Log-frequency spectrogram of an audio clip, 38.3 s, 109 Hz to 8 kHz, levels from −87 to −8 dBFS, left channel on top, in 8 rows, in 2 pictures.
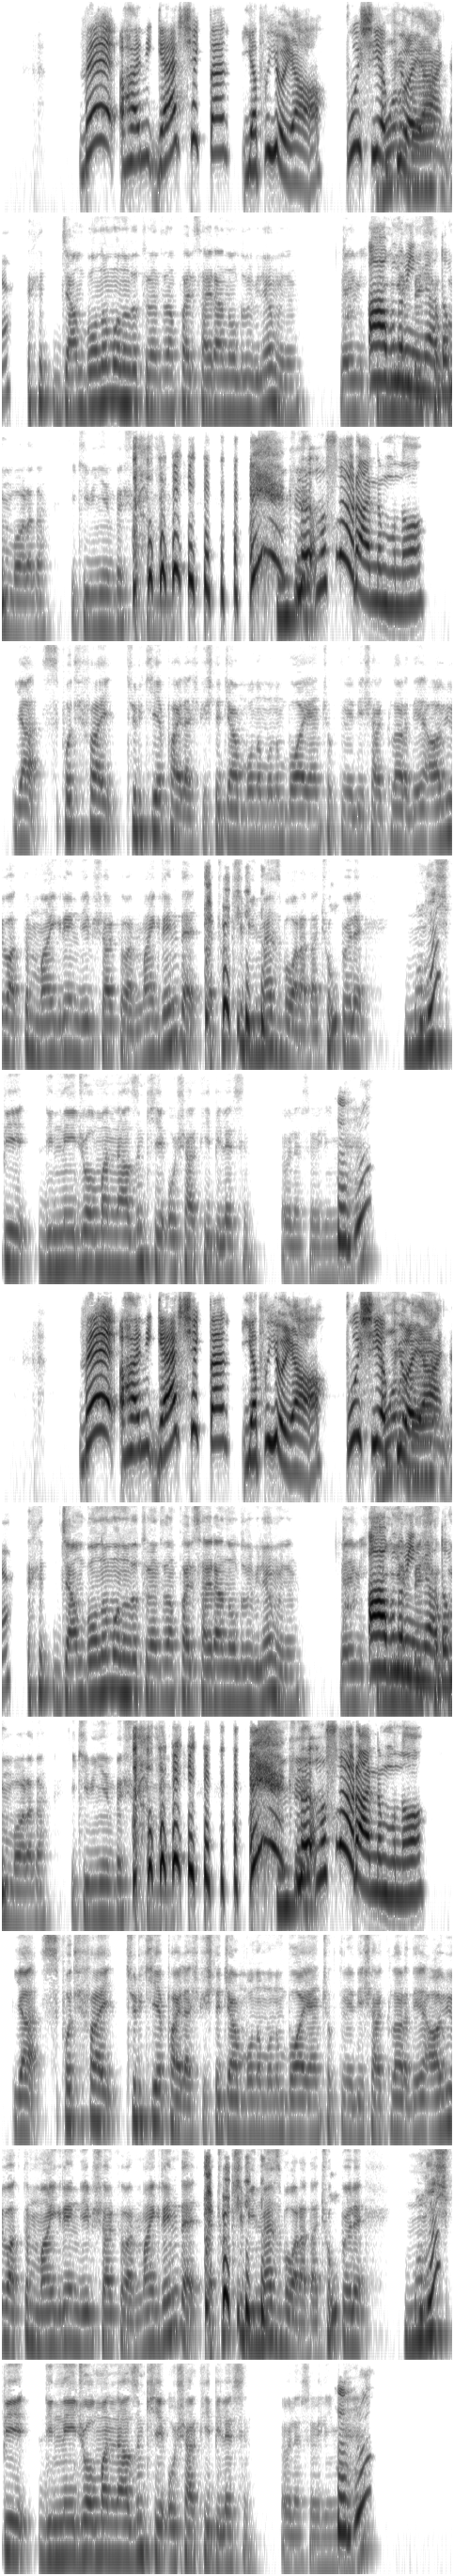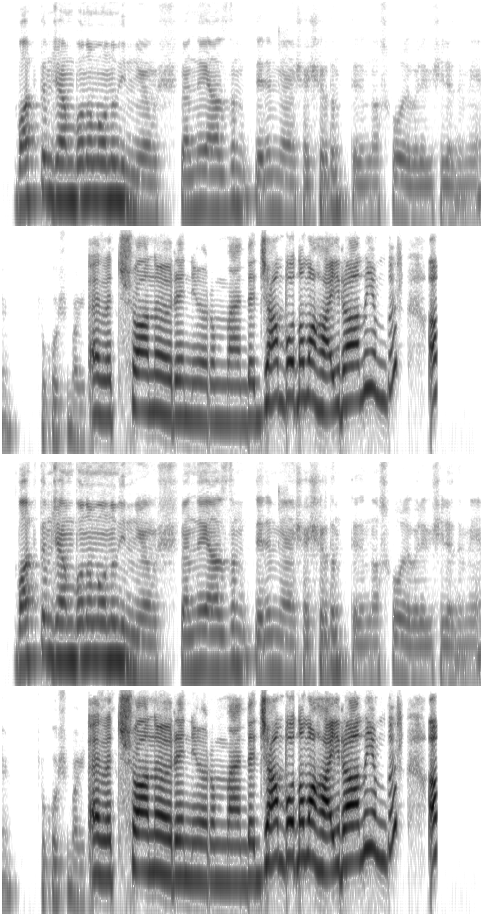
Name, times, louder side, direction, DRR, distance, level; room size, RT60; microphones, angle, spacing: voice 1, 0.8-3.4 3.7-4.7 8.7-9.6 11.0-11.8 12.2-14.1 21.5-21.6 22.6-22.7 23.7-23.8 27.5-27.9 34.4-37.9, right 6 dB, 30° right, 0.4 m, -20 dB
voice 2, 4.0-4.7 5.1-8.0 8.4-11.4 12.4-12.9 14.5-23.2 23.4-26.6 26.9-27.9 28.9-33.6 33.9-34.4, right 3 dB, 75° right, 1.7 m, -35 dB
head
